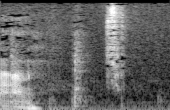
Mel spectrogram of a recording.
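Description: Faint scratching of a pen writing by hand on paper, a few soft, brief strokes with quiet pauses between them.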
